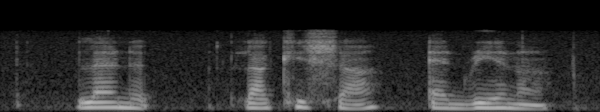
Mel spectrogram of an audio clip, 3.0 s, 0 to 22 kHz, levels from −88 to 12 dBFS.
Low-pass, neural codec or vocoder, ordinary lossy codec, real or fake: 7.2 kHz; none; none; real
